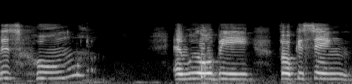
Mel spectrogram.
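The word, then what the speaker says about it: Hum: It's pronounced like H-O-O-M.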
